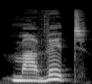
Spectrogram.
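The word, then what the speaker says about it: Mavet (מוות): Tav 呢，在发音上面我们念 T 的音，所以这个字整体发起来就是 Mavet， Mavet。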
